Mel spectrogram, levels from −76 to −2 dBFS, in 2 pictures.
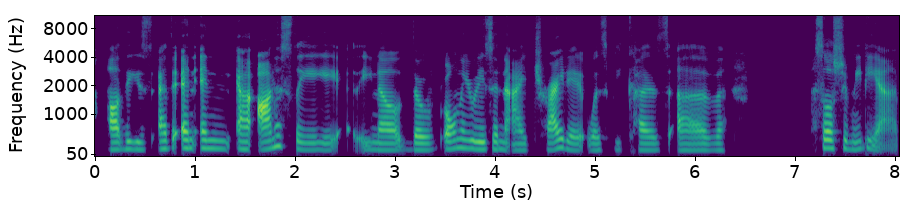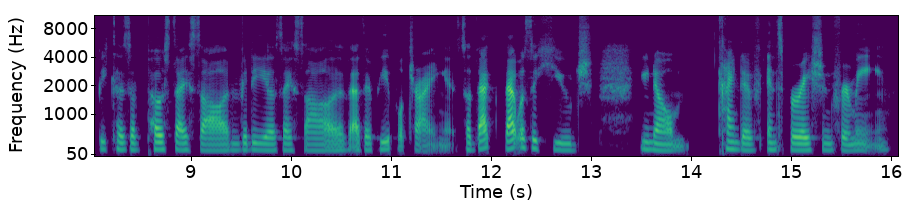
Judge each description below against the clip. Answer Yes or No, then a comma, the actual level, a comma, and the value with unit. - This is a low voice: No, medium, 160 Hz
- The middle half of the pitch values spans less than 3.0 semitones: Yes, narrow, 2.5 semitones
